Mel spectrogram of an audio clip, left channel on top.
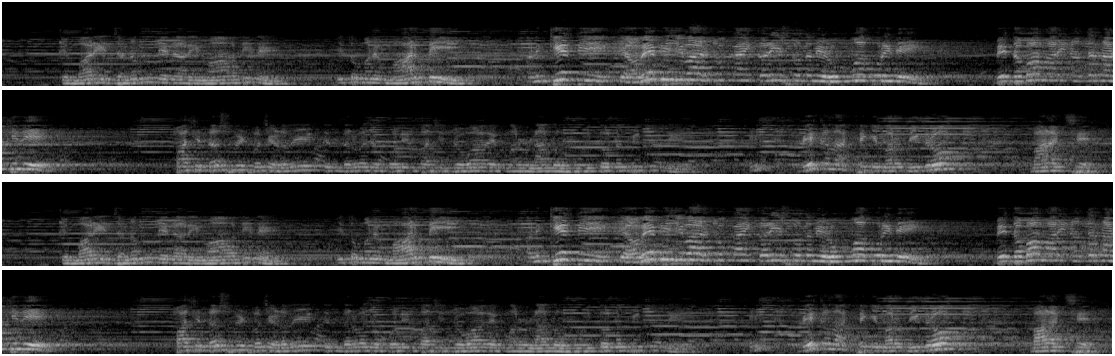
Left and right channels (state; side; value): normal; both; correlation 0.80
